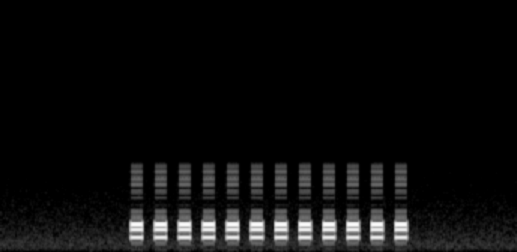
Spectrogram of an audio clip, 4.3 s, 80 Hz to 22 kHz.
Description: Telephone call progress tone (North American plan), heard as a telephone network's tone, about 1400, 2050, 2450, 2600 Hz, 0.1 s on and 0.1 s off. Off-hook warning tone.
